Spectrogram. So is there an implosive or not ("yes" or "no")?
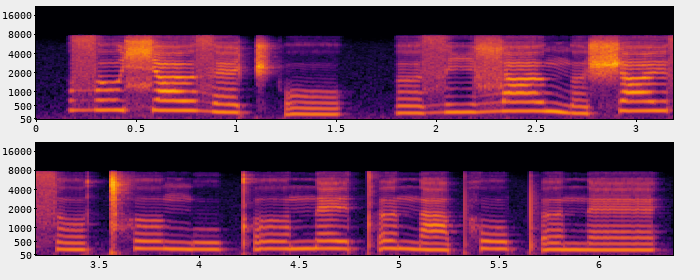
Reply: no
